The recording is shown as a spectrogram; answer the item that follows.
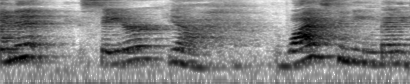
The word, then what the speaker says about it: satyr: How do you pronounce the animal that Grover is? Satyr? Satyr. So I have a pronunciation clip here because I don't know how to say it. So I just wanted us to hear it together. So it's a YouTube video. Satyr. Okay, so you're doing it right.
